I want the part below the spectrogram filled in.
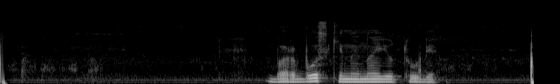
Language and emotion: Russian, neutral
